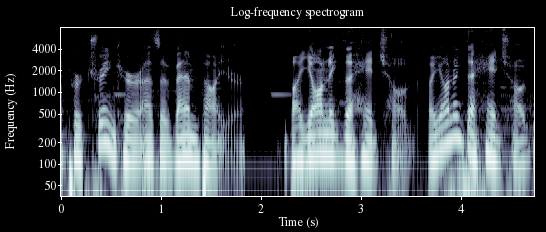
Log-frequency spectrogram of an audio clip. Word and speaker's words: Bionic: His name was instead chosen as Bionic, rhymes with Sonic, and the B is for basketball.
